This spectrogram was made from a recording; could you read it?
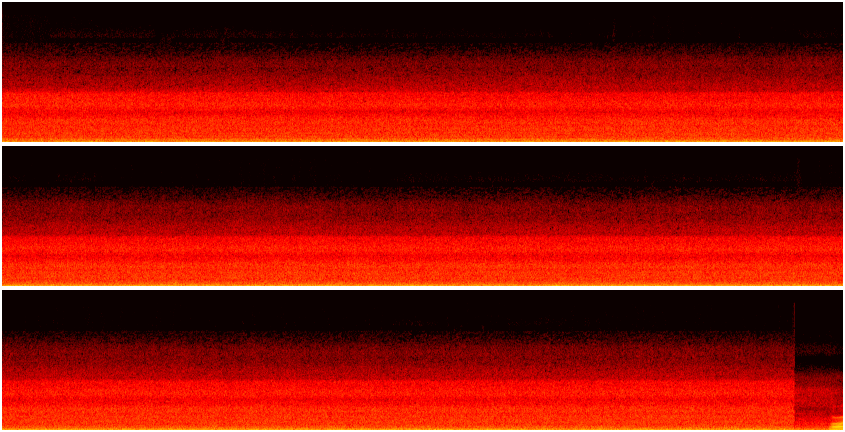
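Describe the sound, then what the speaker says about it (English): A waterfall in Western North Carolina, just past a lagoon, roars as a steady, dense, unbroken rush of water close by, with no voices. "here's the waterfalls just past the lagoon"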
